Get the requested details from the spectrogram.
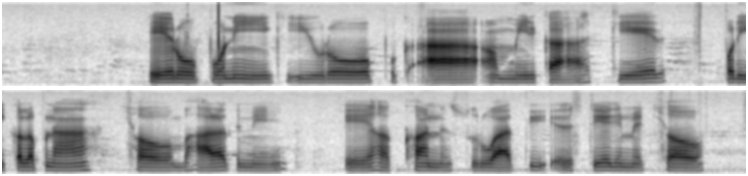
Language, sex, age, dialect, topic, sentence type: Maithili, male, 18-24, Bajjika, agriculture, statement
